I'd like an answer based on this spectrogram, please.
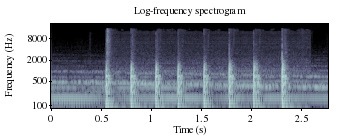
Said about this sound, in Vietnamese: Bảo Lâm gõ cửa, vài ba tiếng lóc cốc vang lên, nhưng bên trong không có hồi âm.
